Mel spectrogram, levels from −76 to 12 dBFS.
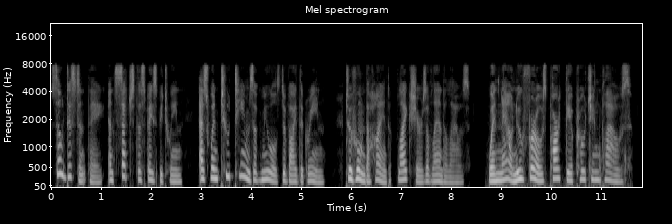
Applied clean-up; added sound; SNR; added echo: none; none; none; none.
